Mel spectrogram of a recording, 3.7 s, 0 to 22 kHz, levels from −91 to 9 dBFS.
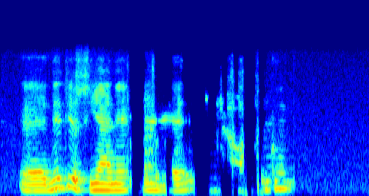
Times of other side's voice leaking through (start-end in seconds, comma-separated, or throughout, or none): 1.27-1.56, 2.66-2.70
